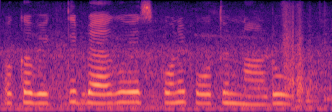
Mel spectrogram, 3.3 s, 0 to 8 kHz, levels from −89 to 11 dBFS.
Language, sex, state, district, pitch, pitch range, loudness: Telugu, female, Telangana, Mahabubabad, 255 Hz, 240-270 Hz, -16 LUFS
